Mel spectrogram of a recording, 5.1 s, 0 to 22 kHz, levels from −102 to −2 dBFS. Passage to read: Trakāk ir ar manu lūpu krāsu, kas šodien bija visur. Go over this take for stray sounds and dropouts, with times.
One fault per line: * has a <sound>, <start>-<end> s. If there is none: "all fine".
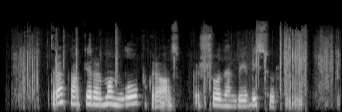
all fine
